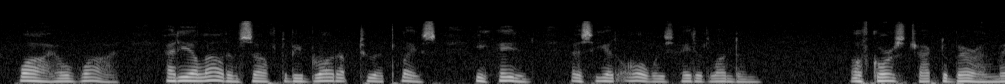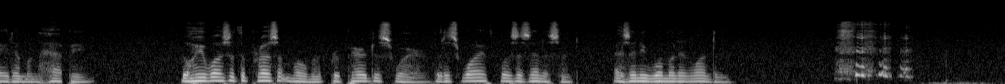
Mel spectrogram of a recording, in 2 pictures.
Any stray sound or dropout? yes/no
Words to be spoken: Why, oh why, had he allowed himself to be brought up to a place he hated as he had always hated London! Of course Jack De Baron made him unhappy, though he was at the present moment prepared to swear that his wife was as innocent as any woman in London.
yes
